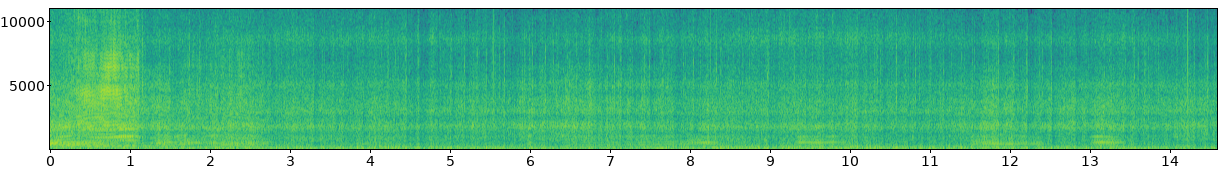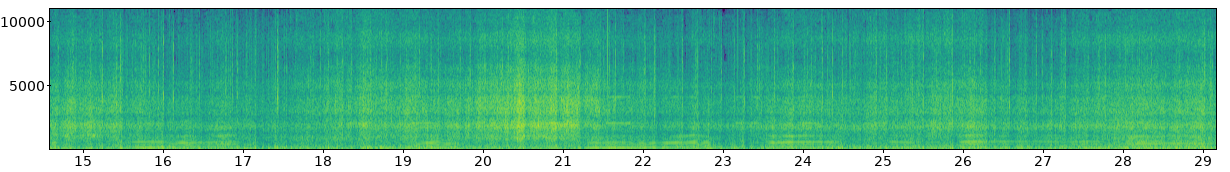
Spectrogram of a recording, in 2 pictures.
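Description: BMW Z4 coupe engine on an autocross run, revving up and dropping off again and again as the driver works the throttle through the cones. A steady rush of road and wind noise sits beneath it.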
